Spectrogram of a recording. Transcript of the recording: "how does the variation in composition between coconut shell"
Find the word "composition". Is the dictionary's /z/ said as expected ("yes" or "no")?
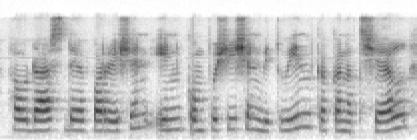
no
